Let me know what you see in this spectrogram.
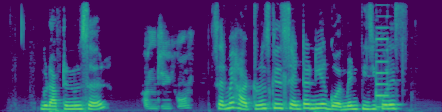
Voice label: call recording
